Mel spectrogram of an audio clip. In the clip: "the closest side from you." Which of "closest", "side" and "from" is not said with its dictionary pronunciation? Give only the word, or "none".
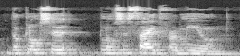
none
